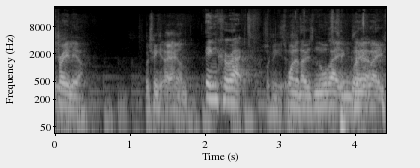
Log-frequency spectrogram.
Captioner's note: men chattering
